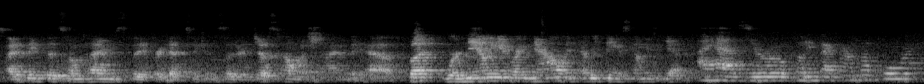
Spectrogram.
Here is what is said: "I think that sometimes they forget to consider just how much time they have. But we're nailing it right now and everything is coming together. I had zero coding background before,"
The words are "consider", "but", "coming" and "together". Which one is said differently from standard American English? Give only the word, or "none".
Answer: none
